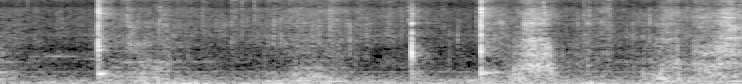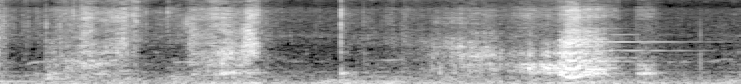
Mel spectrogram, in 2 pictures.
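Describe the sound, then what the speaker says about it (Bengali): A curry with mustard paste, chilli and nigella seeds being stirred in a pan, the spoon scraping and rubbing in slow strokes over a soft sizzle, with a few sharp taps against the pan's rim. "এটার মধ্যে সর্ষে বাটা দিয়েছি, লঙ্কা দিয়েছি, আর কালো জিরে দিয়েছি।"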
